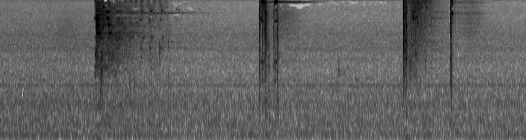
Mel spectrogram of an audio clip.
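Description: Short menu clicks sound a few times.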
